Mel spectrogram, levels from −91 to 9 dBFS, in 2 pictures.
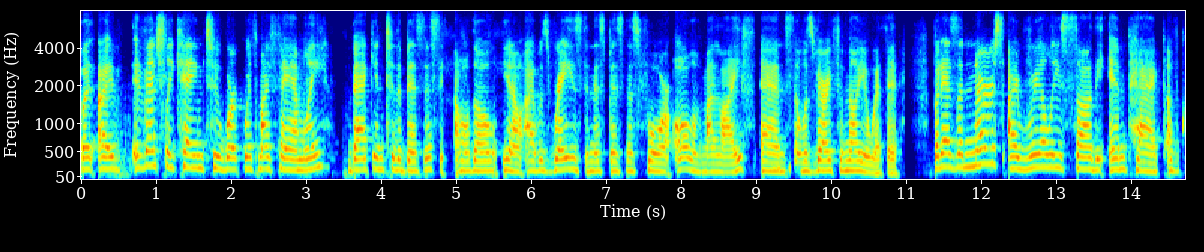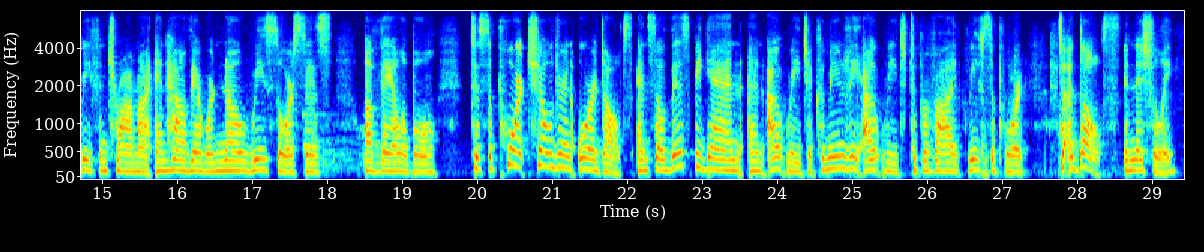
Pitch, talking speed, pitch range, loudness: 175 Hz, 155 wpm, 160-200 Hz, -20 LUFS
